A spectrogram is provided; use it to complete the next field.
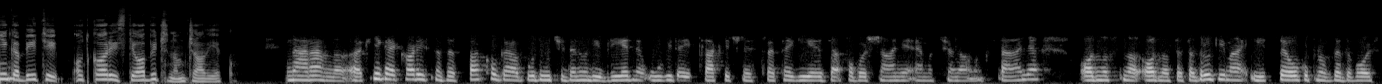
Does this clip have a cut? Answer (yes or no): no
